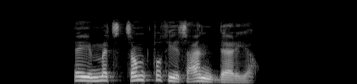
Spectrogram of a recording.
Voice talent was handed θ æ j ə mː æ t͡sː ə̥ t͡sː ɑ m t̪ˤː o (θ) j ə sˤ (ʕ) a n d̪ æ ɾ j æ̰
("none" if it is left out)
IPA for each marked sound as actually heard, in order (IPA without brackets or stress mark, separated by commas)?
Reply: θ, ʕ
